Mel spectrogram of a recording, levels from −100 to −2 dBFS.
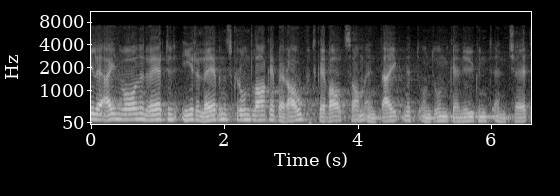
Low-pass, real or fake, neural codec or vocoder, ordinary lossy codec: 7.2 kHz; real; none; none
